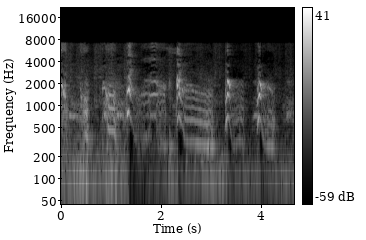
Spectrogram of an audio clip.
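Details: Chinese Shar Pei puppy yipping: a whiny opening, then four sharp, high, falling barks, about one every second, each with a bright onset that drops in pitch.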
